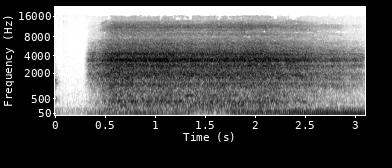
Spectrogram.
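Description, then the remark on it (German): A single long, deep breath drawn in with a steady, airy hiss during a guided breathing meditation, sitting with an upright spine. It starts after a moment of silence and holds for nearly three seconds, easing slightly at the end, with no talking. “Nimm noch einen tiefen Atemzug.”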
